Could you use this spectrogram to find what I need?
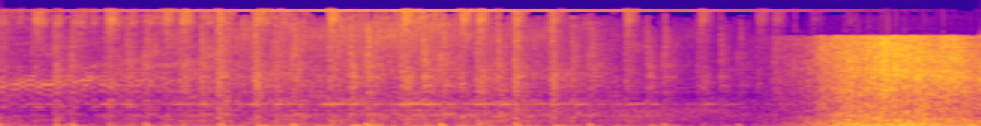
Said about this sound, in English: The sound of wind and heavy rain behind us from Hurricane Irma in St. Martin. Caribbean island devastated by the storm.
